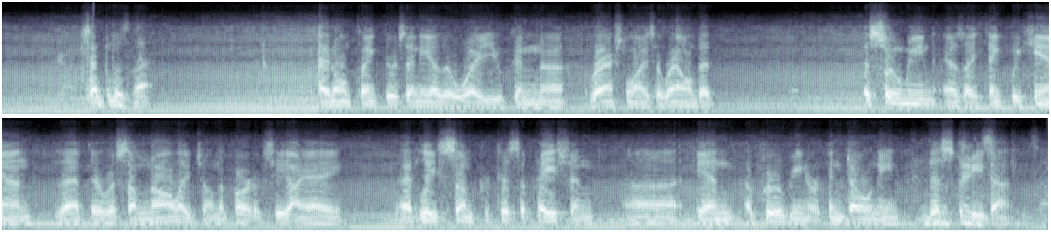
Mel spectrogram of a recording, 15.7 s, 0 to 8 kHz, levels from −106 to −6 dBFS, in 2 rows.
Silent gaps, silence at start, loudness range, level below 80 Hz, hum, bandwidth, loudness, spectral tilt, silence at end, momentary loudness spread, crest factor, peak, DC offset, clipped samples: none; 0 s; 1 LU; -30 dBFS; none; 5.8 kHz; -16 LUFS; -10 dB/octave; 0 s; 9 LU; 16 dB; 0 dBFS; 0.6%; under 0.1%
